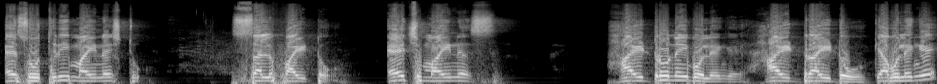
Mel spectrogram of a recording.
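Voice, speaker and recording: A man's voice: a little high, fairly even intonation, takes it slowly, long pauses, pushed and bright, low-quality recording. A man teaching a chemistry class in Hindi, drilling students with repeated check-in questions and spelling out each term. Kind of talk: classroom lecture.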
